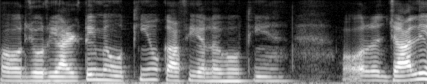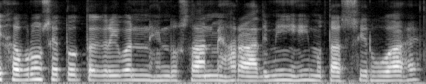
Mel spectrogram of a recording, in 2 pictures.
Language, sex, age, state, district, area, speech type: Urdu, male, 18-30, Uttar Pradesh, Siddharthnagar, rural, spontaneous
